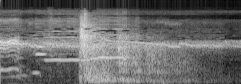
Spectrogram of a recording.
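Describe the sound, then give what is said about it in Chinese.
A single sharp gunshot bursts out after shouted voices. The loud crack rings briefly and then fades over the following second. “开枪！”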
